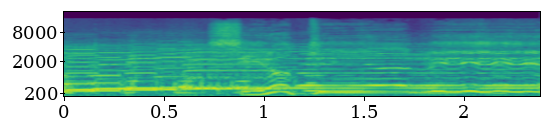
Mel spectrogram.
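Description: Accordion playing a folk melody over sustained chords, with a short rising-and-falling melodic turn about a second in.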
